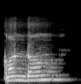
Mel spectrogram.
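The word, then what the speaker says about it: condemn: यानी कि यदि किसी वर्ड में एम के बाद एन आए, तो वहां पे एन का उच्चारण नहीं किया जाता है। तो समझिए जैसे क्या आ गया, ऑटम, कंडम, कॉलम, हिम।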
